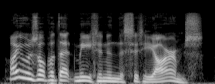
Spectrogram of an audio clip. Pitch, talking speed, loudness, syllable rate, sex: 165 Hz, 280 wpm, -16 LUFS, 6.1 syllables/s, male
